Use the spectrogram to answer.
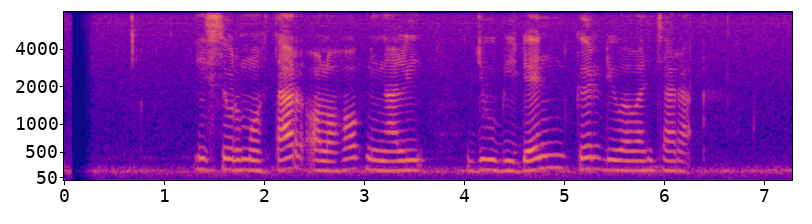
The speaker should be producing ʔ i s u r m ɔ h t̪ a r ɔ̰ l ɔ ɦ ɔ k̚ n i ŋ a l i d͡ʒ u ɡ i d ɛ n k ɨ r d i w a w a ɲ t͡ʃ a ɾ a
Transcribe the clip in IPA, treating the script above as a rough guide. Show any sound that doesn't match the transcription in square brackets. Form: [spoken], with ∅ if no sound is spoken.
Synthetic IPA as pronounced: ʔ i s u r m ɔ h t̪ a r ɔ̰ l ɔ ɦ ɔ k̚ n i ŋ a l i d͡ʒ u [b] i d ɛ n k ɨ r d i w a w a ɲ t͡ʃ a ɾ a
